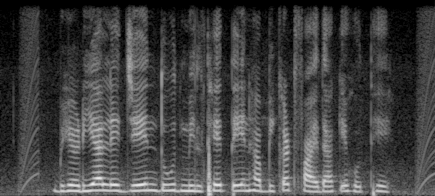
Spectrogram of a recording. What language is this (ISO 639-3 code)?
hne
